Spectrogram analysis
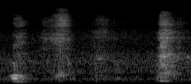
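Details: Person with Tourette's: brief, sharp non-speech vocal noises burst out abruptly without words, consistent with involuntary vocal tics.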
